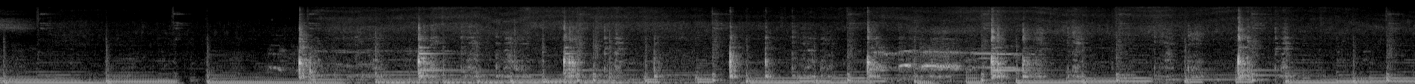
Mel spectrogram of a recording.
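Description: Garlic and onion sauté in a pan with a steady sizzle while a utensil scrapes and taps irregularly, and a rooster crows faintly in the background.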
